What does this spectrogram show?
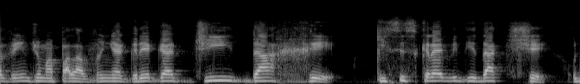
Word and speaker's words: Didache: Se você não se lembra, a palavra doutrina, ela vem de uma palavrinha grega didache, que se escreve didache, ou didache, com CHE, que quer dizer ensino originalmente dado pelos apóstolos.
